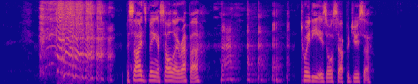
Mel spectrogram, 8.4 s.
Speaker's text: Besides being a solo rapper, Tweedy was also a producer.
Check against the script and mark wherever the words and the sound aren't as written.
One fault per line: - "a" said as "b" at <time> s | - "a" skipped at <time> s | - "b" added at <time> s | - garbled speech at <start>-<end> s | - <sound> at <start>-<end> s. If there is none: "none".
- laugh at 0.8-2.3 s
- laugh at 4.3-5.8 s
- "was" said as "is" at 6.4 s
